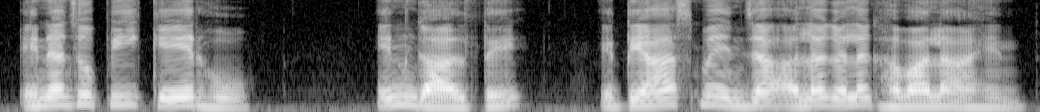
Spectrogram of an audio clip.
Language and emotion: Sindhi, neutral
